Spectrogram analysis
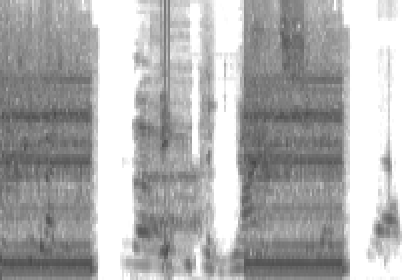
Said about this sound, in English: give me a buzzer.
